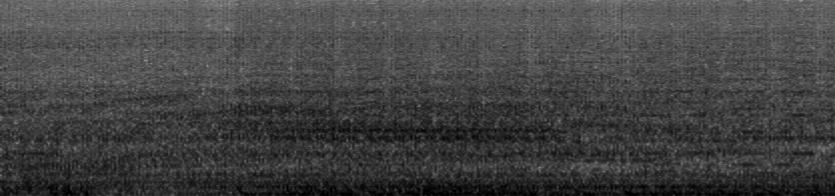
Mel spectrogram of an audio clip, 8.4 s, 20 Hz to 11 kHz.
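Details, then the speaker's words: Mercedes-Benz GLC 220d 4MATIC, first registered July 2020, 2.0 turbodiesel 143 kW, 9G-Tronic automatic, 249,000 km: starts instantly, steady even diesel clatter at idle with no knocks or surges, revs stable and quiet; normal idle. "двіжок запускається з півоберта впевнено тримає оберти працює тихо і стабільно"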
